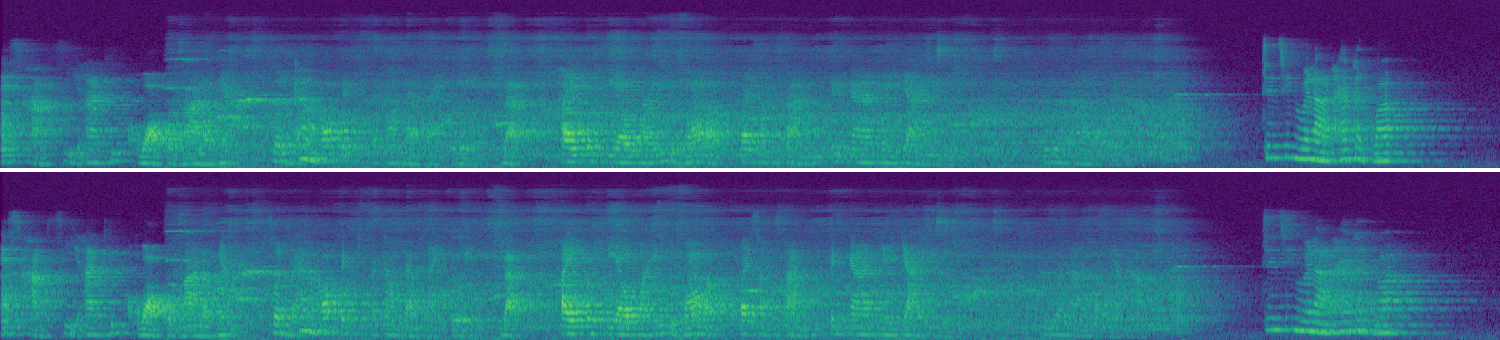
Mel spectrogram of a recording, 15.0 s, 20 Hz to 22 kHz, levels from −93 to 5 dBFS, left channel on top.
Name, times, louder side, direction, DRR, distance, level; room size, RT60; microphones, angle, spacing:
voice 1, 0.0-4.7 5.0-5.2 5.6-7.1 7.4-9.6 10.3-11.4, right 1 dB, 35° right, 0 dB, 0.5 m, -26 dB
sound 1, 1.6-11.8, equal, 10° right, 1.3 m, -33 dB
sound 2, 2.0-10.7, left 1 dB, 60° left, 0.7 m, -46 dB
voice 2, 2.9-3.3 12.6-13.9, left 2 dB, 35° left, 1 dB, 0.4 m, -25 dB
4.6 x 2.3 x 2.8 m, 1.5 s
head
